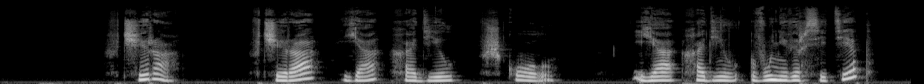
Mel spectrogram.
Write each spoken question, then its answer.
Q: Я ходил в университет?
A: Нет, я ходил в школу.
